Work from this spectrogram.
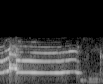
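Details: Seven-year-old female cocker spaniel from Thomasville, North Carolina, howling a song for its owner: one long, steady, sustained howl lasting about one and a half seconds. Quiet praise of 'good girl' follows.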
